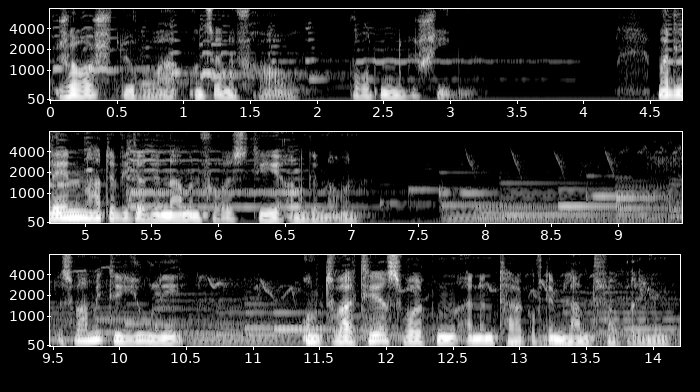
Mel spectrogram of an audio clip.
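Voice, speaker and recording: Man, narrator, scripted literary storytelling, radio drama, mid-range pitch, clear music underneath. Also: unhurried, pauses often.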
